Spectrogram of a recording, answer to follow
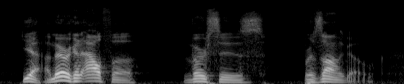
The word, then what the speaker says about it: Breezango: Yeah, American Alpha versus Breezango.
